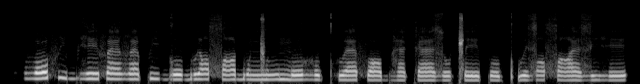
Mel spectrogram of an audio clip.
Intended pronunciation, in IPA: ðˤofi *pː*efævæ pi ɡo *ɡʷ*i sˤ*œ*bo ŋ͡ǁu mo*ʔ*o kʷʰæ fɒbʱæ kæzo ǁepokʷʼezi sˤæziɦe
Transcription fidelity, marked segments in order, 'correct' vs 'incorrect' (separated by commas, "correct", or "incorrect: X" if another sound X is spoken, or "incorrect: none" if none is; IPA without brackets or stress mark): incorrect: bʱ, correct, incorrect: æ, incorrect: ɦ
